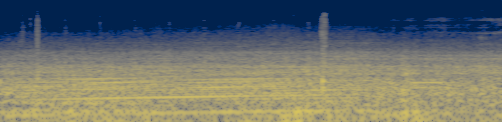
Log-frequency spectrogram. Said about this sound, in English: Just like doing that. I just had to accelerate into the traffic. Now, just pulling down to the speed limit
